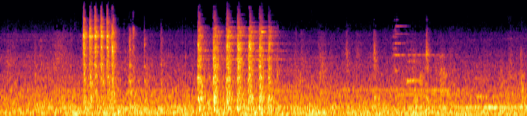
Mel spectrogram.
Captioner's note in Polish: the sound of a moving streetcar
